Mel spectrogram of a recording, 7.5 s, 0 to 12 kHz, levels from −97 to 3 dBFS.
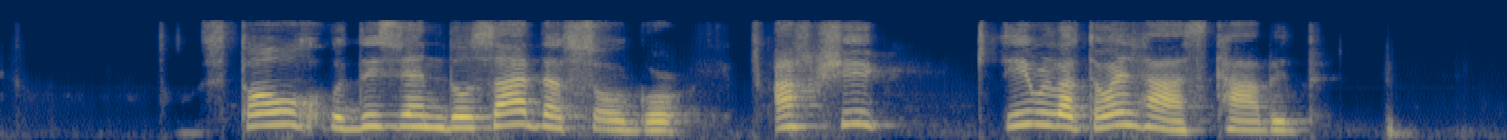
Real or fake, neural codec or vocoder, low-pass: fake; codec, 16 kHz, 1 kbps, X-Codec, HuBERT features, trained on LibriSpeech; 7.2 kHz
